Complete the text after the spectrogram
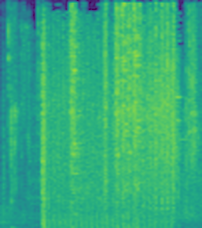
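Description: Gunfire from a game rattles in quick bursts.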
